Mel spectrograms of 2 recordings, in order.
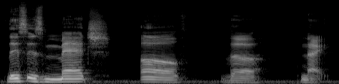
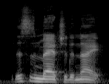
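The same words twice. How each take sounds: First: "match of the night" slowed, word by word; deliberate, spaced-out "This is match of the night"; emphatic slow repeat. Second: Said in the usual way. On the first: Real, not acted. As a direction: drive the verdict home with pauses before "night".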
